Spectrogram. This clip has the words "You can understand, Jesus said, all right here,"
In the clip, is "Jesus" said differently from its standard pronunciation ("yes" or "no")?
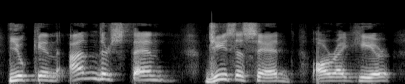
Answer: yes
